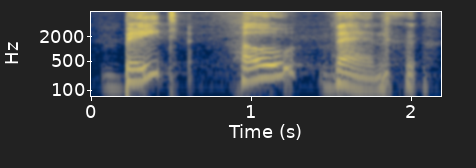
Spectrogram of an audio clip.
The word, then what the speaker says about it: Beethoven: Duke do a Beethoven Beethoven Beethoven bait no look at this pronunciation submitted that's Perth Australia there well yeah but like let's just let's just go from having been on the earth for 40 years pronunciation bate ho van Beethoven that's what we've been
